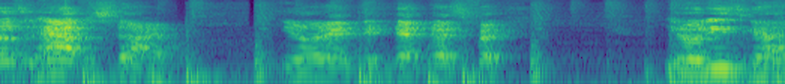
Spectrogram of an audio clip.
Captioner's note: stutters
